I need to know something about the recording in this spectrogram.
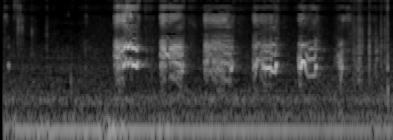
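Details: French bulldog kept at a dog breeder's in Okayama, Japan, giving five short whining yelps with a rough, harmonic tone between about one and three and a half seconds, each roughly half a second apart, over a steady low electrical hum.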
